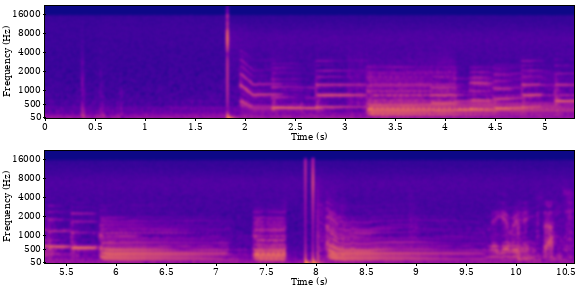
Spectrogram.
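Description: Keyboard music with sustained, stepping notes, like an electric piano. It starts after about two seconds of near silence with a sharp click, breaks off briefly, resumes after a second click, and fades out near the end.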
